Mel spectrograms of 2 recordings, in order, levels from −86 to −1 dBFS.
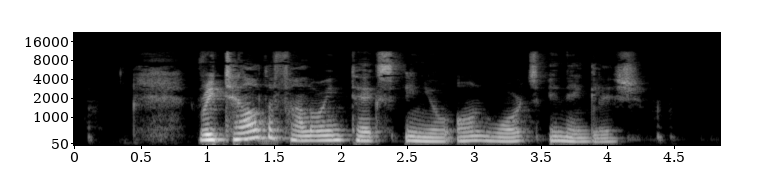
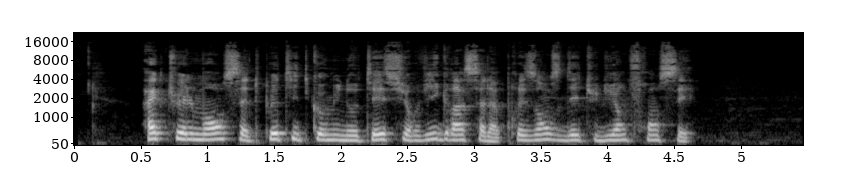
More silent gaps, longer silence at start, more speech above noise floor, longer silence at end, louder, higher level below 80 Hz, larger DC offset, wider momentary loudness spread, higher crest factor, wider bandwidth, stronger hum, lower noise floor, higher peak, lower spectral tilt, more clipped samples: neither; about the same, 0.55 s vs 0.55 s; second, 35 dB vs 42 dB; second, 0.65 s vs 0.85 s; about the same, -21 LUFS vs -21 LUFS; about the same, -60 dBFS vs -62 dBFS; neither; first, 17 LU vs 8 LU; about the same, 20 dB vs 20 dB; second, 11.5 kHz vs 15 kHz; neither; second, -55 dBFS vs -62 dBFS; about the same, 0 dBFS vs -2 dBFS; about the same, -6 dB/octave vs -5.5 dB/octave; neither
